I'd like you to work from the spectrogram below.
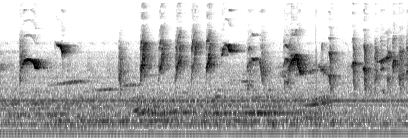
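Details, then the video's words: Trotol singing steadily, kept and fed on homemade nectar: high, thin whistled notes and quick chirps scattered irregularly, over a low steady hum and a faint human voice. "Trotol gacor"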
